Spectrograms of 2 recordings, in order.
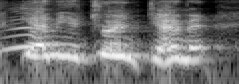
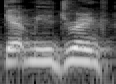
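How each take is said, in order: First: Louder, much higher demanding yell; mock aggressive. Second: Said in the usual way. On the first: Thirsty woman in the swing orders her date, mock aggressive. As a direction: bark the order in exaggerated anger. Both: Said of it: "how aggressive".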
